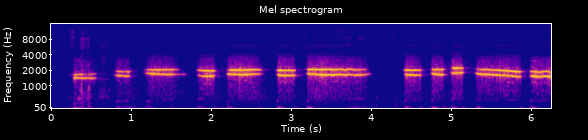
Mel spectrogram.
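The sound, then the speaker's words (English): A person whistles a string of short, breathy notes with small pitch wavers, fairly loud, imitating the hiss and whine of a steam radiator. No one speaks. “And I used to do that whistle, and the teacher would go over to adjust the steam heat and the windows,”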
